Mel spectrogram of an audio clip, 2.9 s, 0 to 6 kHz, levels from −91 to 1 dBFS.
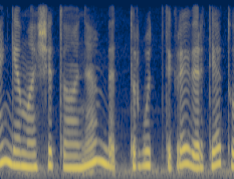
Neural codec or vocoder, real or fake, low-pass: none; real; 5.4 kHz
